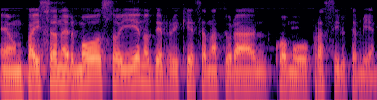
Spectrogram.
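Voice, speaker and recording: In a Brazilian accent, a man speaks fairly slowly at a medium pitch, his tone dark and mellow and his intonation monotone and flat. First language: Portuguese (speaking Spanish). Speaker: hematologist. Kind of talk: lecture.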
